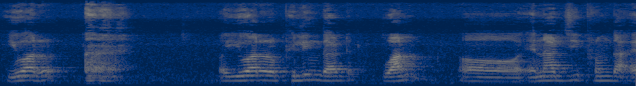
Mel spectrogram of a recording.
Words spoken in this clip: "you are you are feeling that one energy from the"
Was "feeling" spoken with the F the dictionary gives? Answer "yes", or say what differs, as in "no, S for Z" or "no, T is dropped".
no, P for F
